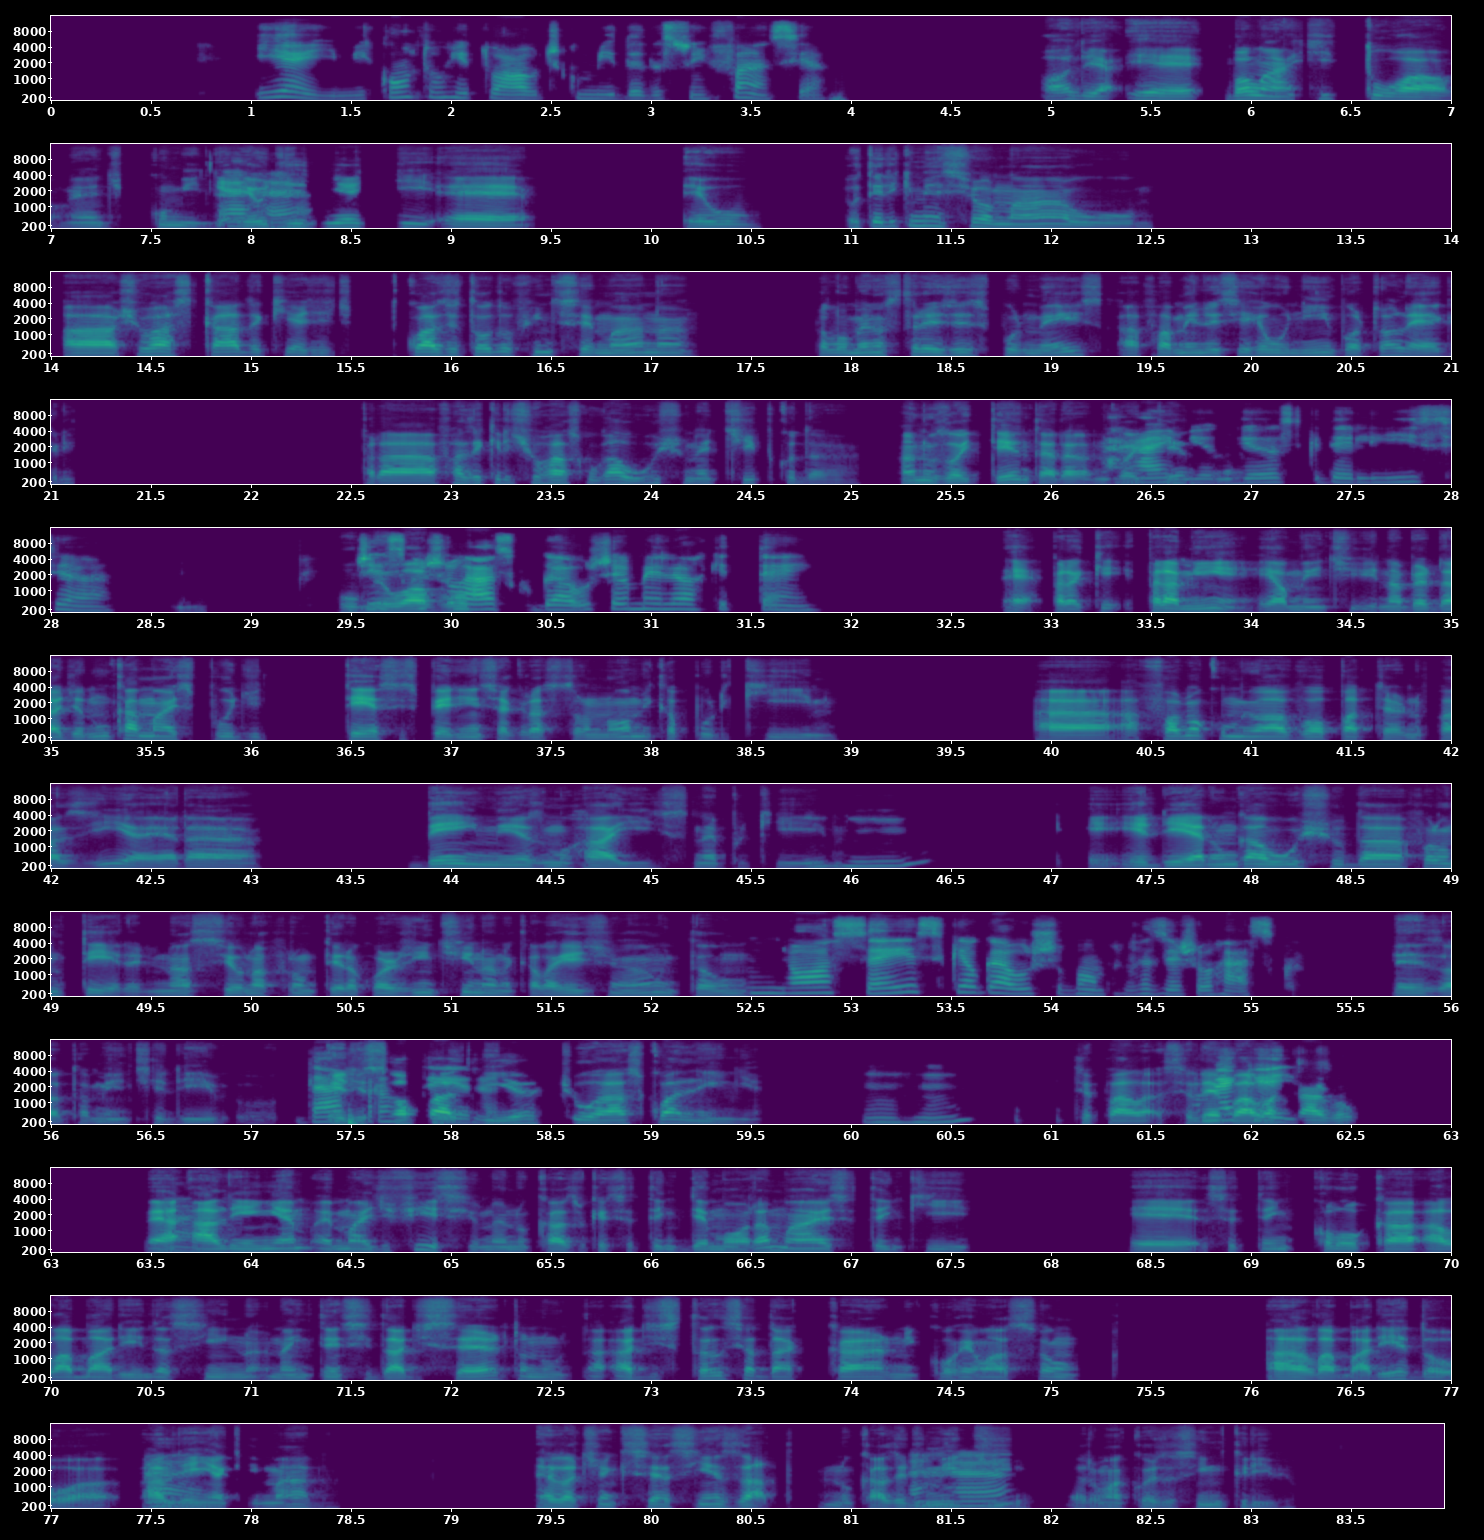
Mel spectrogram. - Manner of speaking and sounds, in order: other background noise; tapping
- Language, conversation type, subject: Portuguese, podcast, Qual era um ritual à mesa na sua infância?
